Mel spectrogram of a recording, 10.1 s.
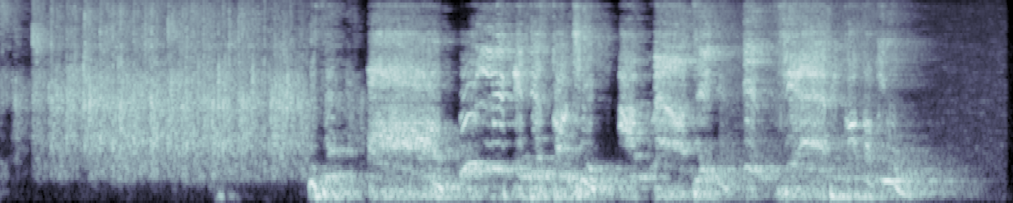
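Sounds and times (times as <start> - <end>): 
crowd clapping: 0.0 - 3.1
speech: 3.1 - 7.5, 8.6 - 9.2.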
